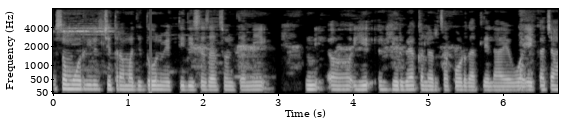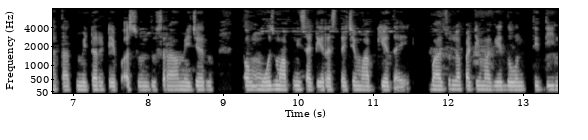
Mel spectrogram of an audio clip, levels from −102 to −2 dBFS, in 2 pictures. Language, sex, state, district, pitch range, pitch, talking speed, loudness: Marathi, male, Maharashtra, Sindhudurg, 130-140 Hz, 135 Hz, 160 wpm, -33 LUFS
